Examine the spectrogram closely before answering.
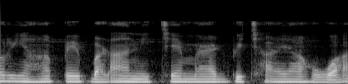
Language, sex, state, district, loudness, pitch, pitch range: Hindi, male, Punjab, Fazilka, -18 LUFS, 125 Hz, 120-130 Hz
